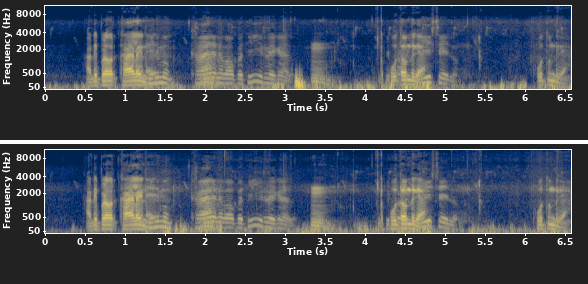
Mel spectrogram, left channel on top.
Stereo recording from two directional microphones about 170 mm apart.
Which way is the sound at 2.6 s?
35° left (ahead or behind).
